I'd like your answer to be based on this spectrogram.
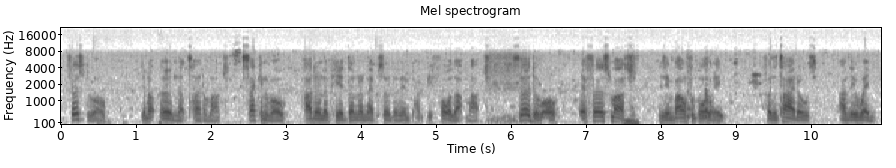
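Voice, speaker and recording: A man's voice: medium pitch, animated, brisk, dark tone. A man giving casual sports opinions as a podcast panelist, making his points with emphasis. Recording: muffled, noisy remote microphone.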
